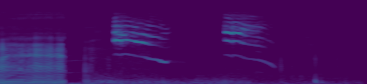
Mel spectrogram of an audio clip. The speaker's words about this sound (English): That cat was diseased-looking. That cat was fucked up. It meowed so not cute at all. It was like, whoa. Yeah. It sounded like it was been smoking for...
